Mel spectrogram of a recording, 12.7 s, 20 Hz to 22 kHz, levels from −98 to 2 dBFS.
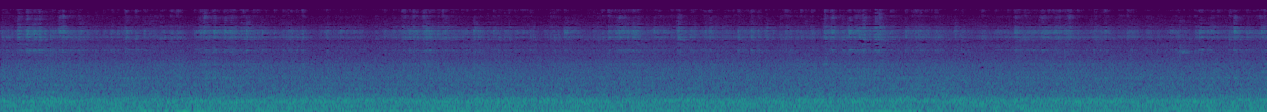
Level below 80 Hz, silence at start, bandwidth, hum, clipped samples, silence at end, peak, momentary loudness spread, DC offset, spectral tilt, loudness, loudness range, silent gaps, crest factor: -54 dBFS; 0 s; 16.5 kHz; none; under 0.1%; 0 s; -34 dBFS; 1 LU; under 0.1%; -5 dB/octave; -48 LUFS; 0 LU; none; 12 dB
